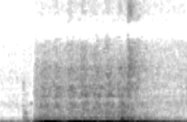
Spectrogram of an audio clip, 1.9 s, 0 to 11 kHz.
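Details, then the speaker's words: 1968 Dodge Charger parked since 1994, first start attempt: sudden low burst of firing that burbles out within about two seconds; fires briefly then dies, suspected lack of cranking ignition power on brown wire, not confirmed. "it's burbling when it stops we might not have ignition too for various reasons we don't seem to have cranking ignition power"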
